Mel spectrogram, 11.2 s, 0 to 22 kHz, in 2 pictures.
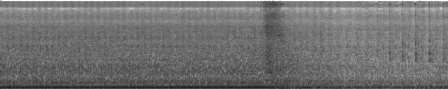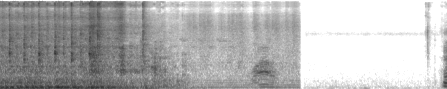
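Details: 1972 Ford F100 XLT Ranger V8 stored about 15 years, first run with coil bypassed and jump box (no key): catches, settles into steady low rumble for a few seconds, then sags and dies; engine running after long storage.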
